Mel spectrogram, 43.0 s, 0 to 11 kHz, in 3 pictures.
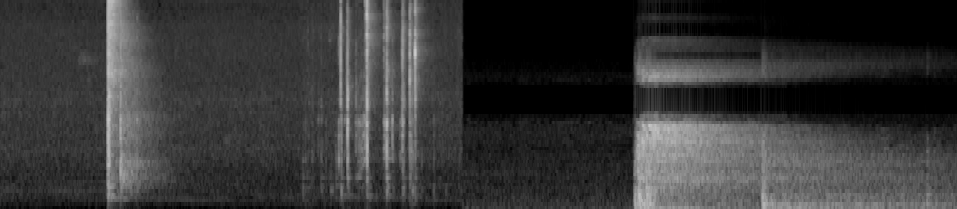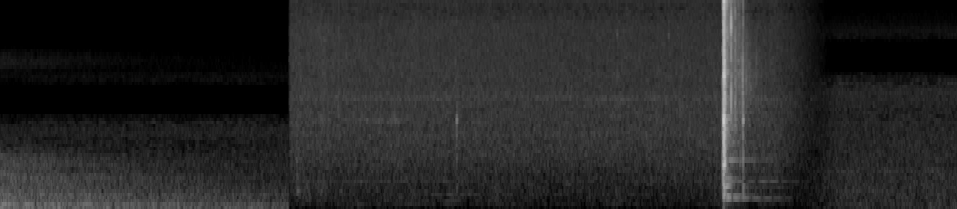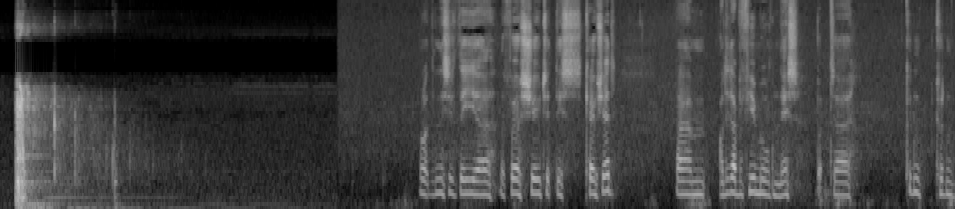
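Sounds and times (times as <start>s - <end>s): air rifle shot crack: 1.6s - 2.6s, 9.6s - 11.8s, 25.2s - 25.8s, 29.0s - 31.1s
loud ringing hit: 9.5s - 11.8s, 29.0s - 31.4s.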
